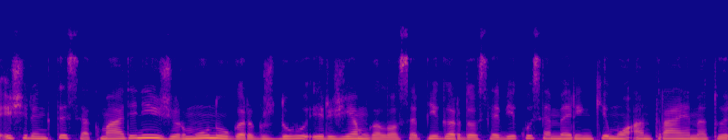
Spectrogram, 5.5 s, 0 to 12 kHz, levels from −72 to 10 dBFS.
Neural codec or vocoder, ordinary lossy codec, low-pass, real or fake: none; Opus, 32 kbps; 7.2 kHz; real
